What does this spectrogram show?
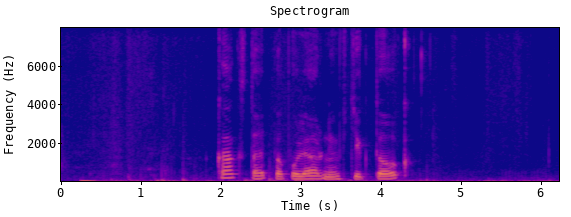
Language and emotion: Russian, sad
